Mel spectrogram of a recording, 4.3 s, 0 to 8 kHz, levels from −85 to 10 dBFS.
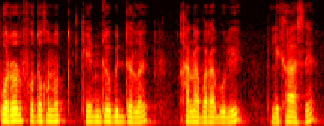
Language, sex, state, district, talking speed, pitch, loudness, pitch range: Assamese, male, Assam, Kamrup Metropolitan, 125 wpm, 125 Hz, -19 LUFS, 120-135 Hz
